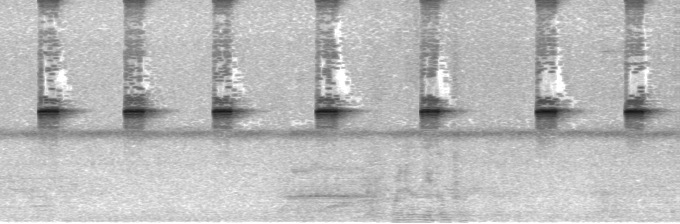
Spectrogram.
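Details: Cricket chirping at close range on a house plant indoors, steady short high pulses about once a second, with brief quiet speech in the middle.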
